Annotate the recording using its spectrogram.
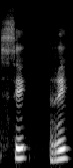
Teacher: And the E, of course, at the end is not voiced, it is silent.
